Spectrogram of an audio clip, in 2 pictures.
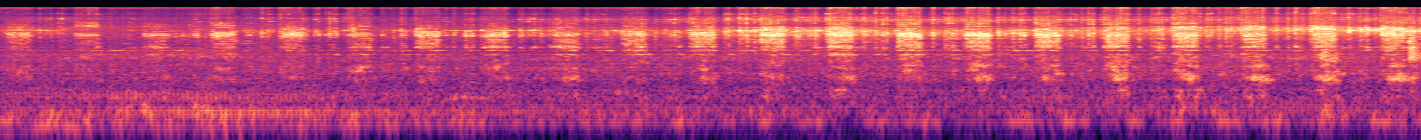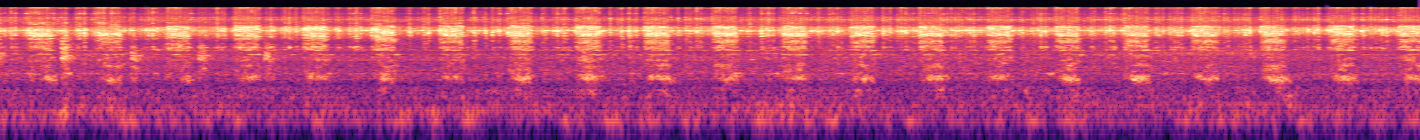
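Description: A regular run of scraping, rattling strokes, about one and a half a second, from a worker's hand tool on the steel gate and its groove in a barrage pier, growing louder from about seven seconds in. A motorcycle engine runs low under the first few seconds.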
